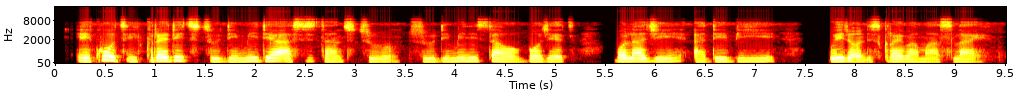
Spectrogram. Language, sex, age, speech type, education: Nigerian Pidgin, female, 30-45, spontaneous, tertiary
